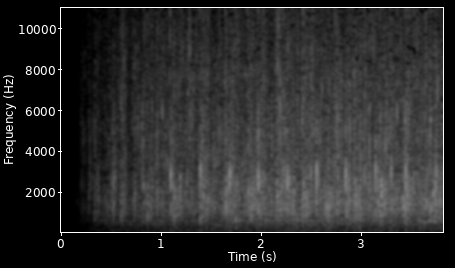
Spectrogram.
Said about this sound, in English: … comes off the hill to a round of applause, takes his top hat off, doffs it to the crowd, says thank you, the last time we believe that he will be in this ceremony.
